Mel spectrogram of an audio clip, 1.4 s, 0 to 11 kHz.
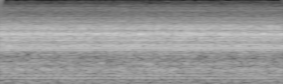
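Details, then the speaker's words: Floor polisher motor tested alone out of housing on 220 V, without gears; smooth even whirr with no rumble or grinding, bearing healthy, fault lies in gears needing replacement. "E esse tá ótimo. Se o rolamento tá bom, não tá fazendo barulho nenhum."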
